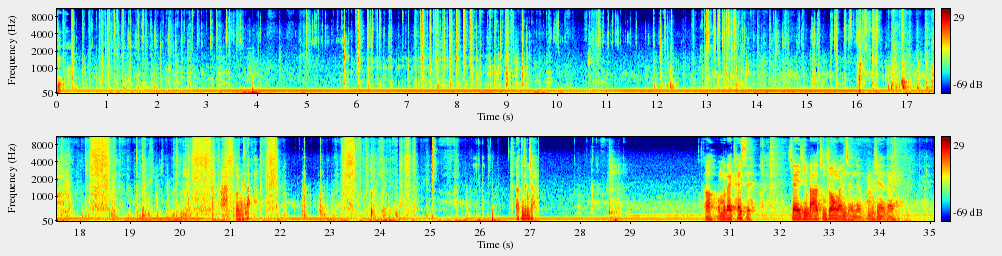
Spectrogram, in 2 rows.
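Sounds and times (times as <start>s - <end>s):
scraping and handling noises: 0.0s - 26.9s
steady low hum: 0.0s - 35.0s.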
